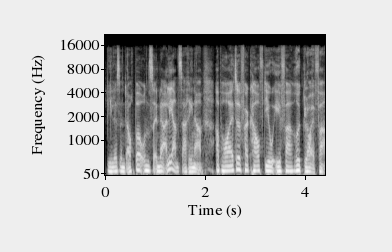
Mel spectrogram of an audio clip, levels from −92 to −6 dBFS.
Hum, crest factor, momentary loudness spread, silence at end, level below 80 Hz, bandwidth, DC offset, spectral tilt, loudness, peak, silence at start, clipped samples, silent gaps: none; 12 dB; 3 LU; 0 s; -36 dBFS; 16.5 kHz; under 0.1%; -5 dB/octave; -15 LUFS; -2 dBFS; 0.05 s; under 0.1%; none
